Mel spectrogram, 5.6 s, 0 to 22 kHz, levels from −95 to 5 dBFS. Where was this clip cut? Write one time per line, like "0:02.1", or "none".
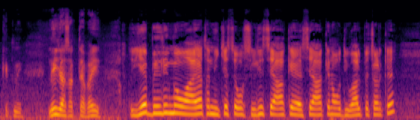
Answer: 0:01.4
